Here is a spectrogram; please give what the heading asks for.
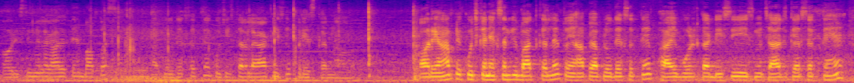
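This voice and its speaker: A man's voice: medium pitch, steady tone, fairly quick, dull audio. An Indian man hosting an informal product unboxing, explaining things step by step in a repetitive way. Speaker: product reviewer and video host. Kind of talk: unboxing demonstration narration. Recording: clearly noisy amateur recording.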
